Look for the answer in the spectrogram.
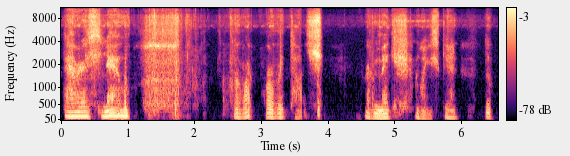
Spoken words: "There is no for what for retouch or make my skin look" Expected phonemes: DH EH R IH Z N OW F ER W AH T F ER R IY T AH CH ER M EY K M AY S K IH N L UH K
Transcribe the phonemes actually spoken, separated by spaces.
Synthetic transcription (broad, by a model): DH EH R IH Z N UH F ER W AH T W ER W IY T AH CH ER M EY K M AY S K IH N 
